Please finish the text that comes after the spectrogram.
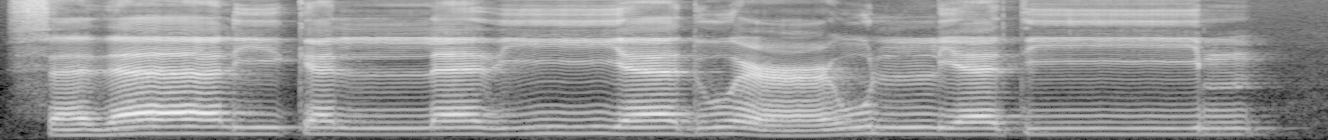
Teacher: Di sini pada kata al-yatim hukumnya adalah qamariyah. Maka lamnya terbaca.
